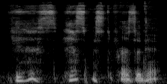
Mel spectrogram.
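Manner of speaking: soft whispered yes-man; meek whisper. Acted. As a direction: whisper it like you're scared of him. Timid lawyers agreeing meekly.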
